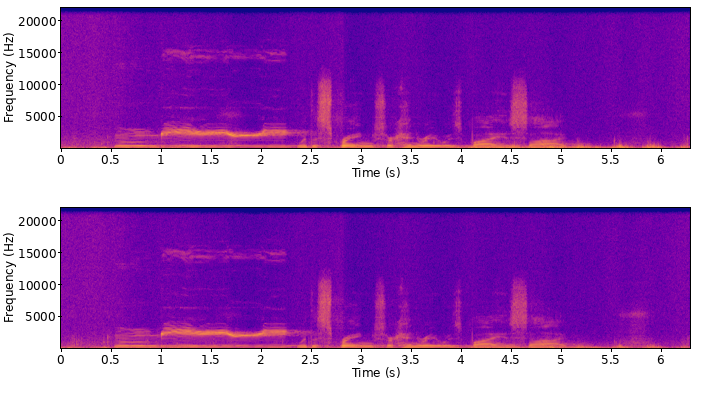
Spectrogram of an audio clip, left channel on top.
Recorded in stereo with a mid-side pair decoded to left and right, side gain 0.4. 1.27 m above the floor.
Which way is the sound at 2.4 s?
10° left.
